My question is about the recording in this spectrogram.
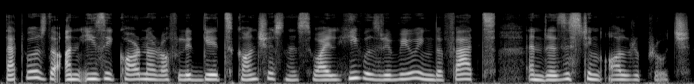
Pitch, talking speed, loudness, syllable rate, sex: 230 Hz, 155 wpm, -17 LUFS, 4.8 syllables/s, female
